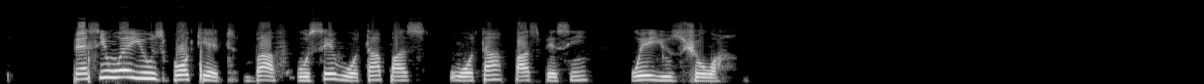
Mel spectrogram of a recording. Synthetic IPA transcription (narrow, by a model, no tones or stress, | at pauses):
pɛsĩnwejuzbɔkɛtbafɡosewɔ | wɔtapaspɛsĩn | wejuzʃowa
